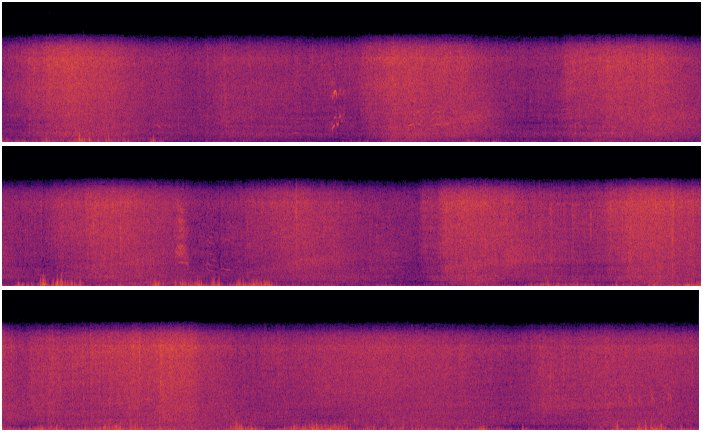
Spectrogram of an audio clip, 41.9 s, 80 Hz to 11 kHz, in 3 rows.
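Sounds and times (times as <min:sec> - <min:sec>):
wind buffeting microphone: 0:00.0 - 0:05.2, 0:05.9 - 0:10.7, 0:11.6 - 0:41.9
waves washing over pebbles: 0:00.0 - 0:17.5.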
